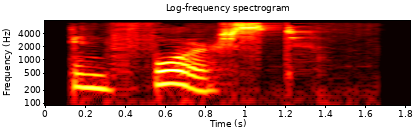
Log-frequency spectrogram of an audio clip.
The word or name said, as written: enforcedly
